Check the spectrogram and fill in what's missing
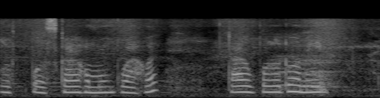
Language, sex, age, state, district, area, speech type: Assamese, female, 30-45, Assam, Lakhimpur, rural, spontaneous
